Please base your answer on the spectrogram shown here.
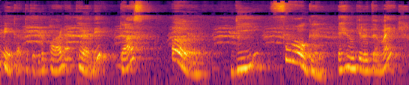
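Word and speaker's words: Öl: das earl. Das earl. All නෙමෙයි.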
